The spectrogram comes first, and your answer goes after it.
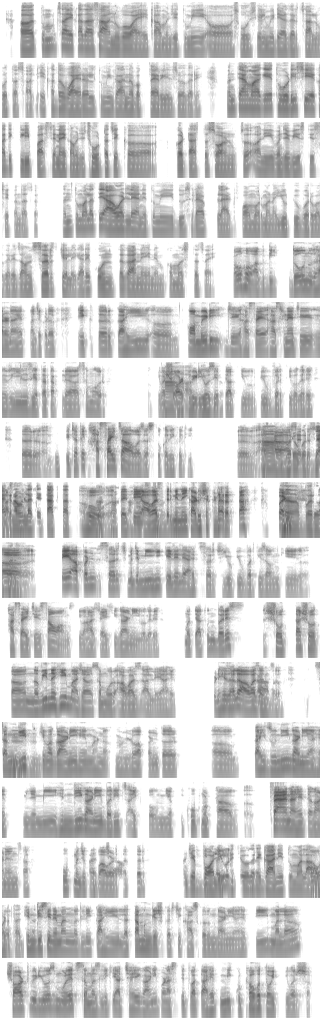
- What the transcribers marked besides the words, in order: in English: "व्हायरल"; in English: "क्लिप"; in English: "साँगचं"; tapping; in English: "सर्च"; in English: "कॉमेडी"; other background noise; in English: "बॅकग्राऊंडला"; laugh; chuckle; in English: "सर्च"; in English: "सर्च"; in English: "साँग्स"
- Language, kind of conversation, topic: Marathi, podcast, सोशल मीडियामुळे आपण संगीत शोधण्याची पद्धत बदलली आहे का?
